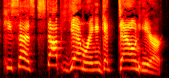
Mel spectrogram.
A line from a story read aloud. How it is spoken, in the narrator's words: Kestrel roared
